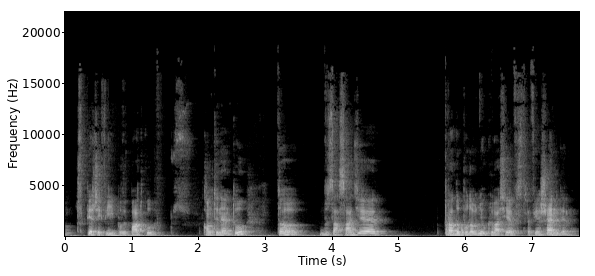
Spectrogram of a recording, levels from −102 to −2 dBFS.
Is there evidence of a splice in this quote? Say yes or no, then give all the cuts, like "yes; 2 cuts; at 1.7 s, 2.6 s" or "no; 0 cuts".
no; 0 cuts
